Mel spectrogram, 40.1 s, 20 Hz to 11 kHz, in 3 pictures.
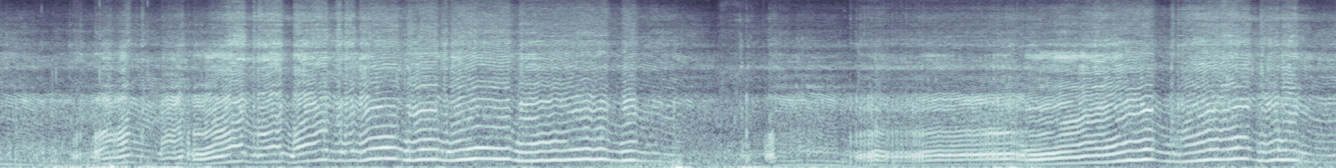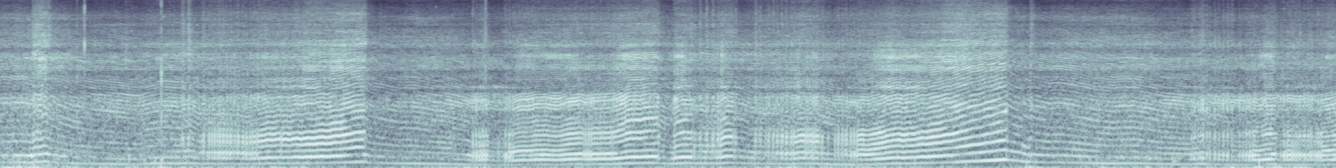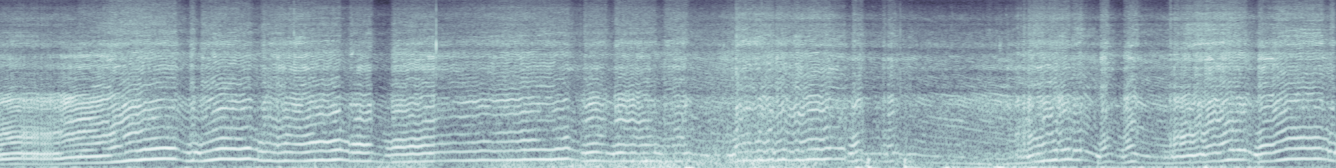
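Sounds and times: motorcycle engine revving: 0.0s - 40.0s.

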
